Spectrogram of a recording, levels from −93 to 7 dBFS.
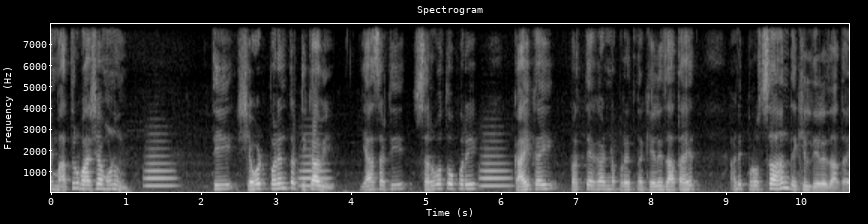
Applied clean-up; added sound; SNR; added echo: none; Brass instrument; 7 dB; none.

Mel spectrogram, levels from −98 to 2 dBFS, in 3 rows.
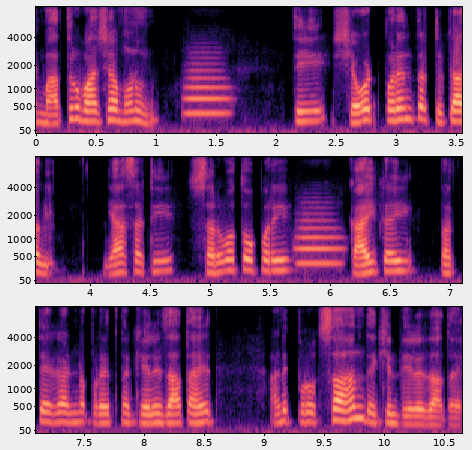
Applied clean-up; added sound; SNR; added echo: neural diffusion model UNIVERSE++.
